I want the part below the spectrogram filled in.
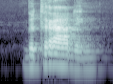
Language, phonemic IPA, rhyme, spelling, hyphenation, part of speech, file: Dutch, /bəˈdraː.dɪŋ/, -aːdɪŋ, bedrading, be‧dra‧ding, noun, Nl-bedrading.ogg
- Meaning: wiring, totality or mass of electrical cords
